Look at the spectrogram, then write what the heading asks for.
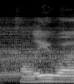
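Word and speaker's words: Hale'iwa: Haliwa, I said right.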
